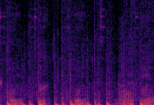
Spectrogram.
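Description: Horse hooves clip-clopping in a video game, a quick steady run of hoofbeats with a faint neigh, close and clear and with no talk.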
